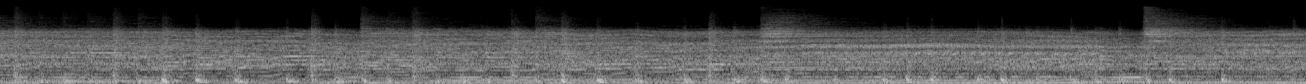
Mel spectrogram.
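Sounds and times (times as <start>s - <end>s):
bass guitar: 0.0s - 13.0s
drum kit: 0.0s - 13.0s
electric guitar: 0.0s - 13.0s.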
